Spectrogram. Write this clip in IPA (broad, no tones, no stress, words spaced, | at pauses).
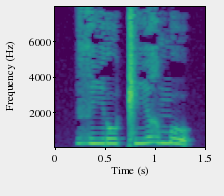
ziɾo ǁiʁmo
